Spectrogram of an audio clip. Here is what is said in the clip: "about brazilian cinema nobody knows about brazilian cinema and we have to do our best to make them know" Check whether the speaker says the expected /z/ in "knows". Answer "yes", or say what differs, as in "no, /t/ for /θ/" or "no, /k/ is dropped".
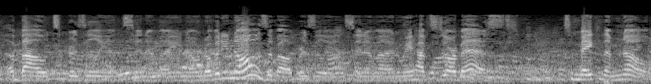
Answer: yes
